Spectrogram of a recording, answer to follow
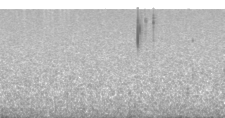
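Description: Near silence: quiet room tone with a faint hiss, and one faint, short click a little past halfway.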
